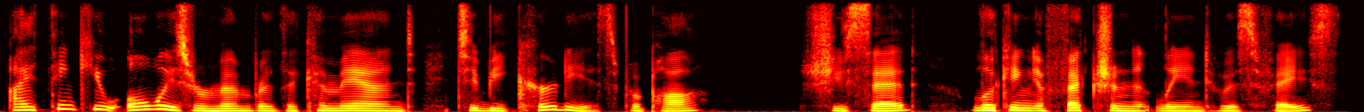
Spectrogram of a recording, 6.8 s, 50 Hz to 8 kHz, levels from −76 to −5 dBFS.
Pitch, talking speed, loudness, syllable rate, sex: 175 Hz, 160 wpm, -19 LUFS, 5.4 syllables/s, female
